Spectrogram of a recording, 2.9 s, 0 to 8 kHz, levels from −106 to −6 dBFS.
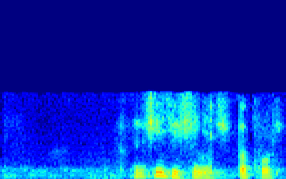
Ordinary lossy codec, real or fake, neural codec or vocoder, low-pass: AAC, 16 kbps; fake; codec, 16 kHz, 1.1 kbps, Voila-Tokenizer; 7.2 kHz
